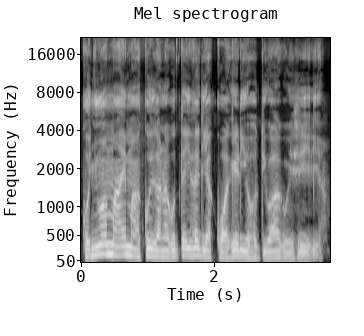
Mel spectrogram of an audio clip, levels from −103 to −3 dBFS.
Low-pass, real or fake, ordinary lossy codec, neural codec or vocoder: none; real; none; none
